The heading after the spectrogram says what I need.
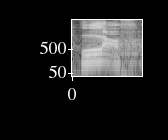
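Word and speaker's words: laugh: Sorry जी एच से घ होता है। लेकिन यहां फ होगा। लाफ मतलब हंसना होता है।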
